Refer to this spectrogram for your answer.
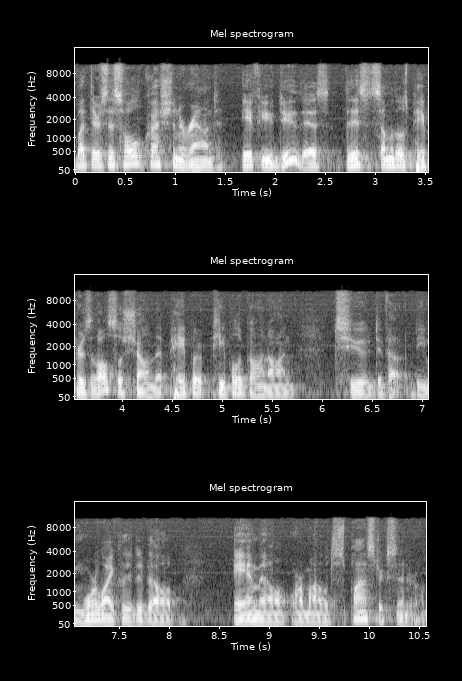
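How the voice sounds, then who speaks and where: A man speaks at a very fast pace in a fairly low pitch. His intonation is lively. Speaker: pediatric hematologist oncologist, professor. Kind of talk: medical conference talk. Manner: halting, many fillers.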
